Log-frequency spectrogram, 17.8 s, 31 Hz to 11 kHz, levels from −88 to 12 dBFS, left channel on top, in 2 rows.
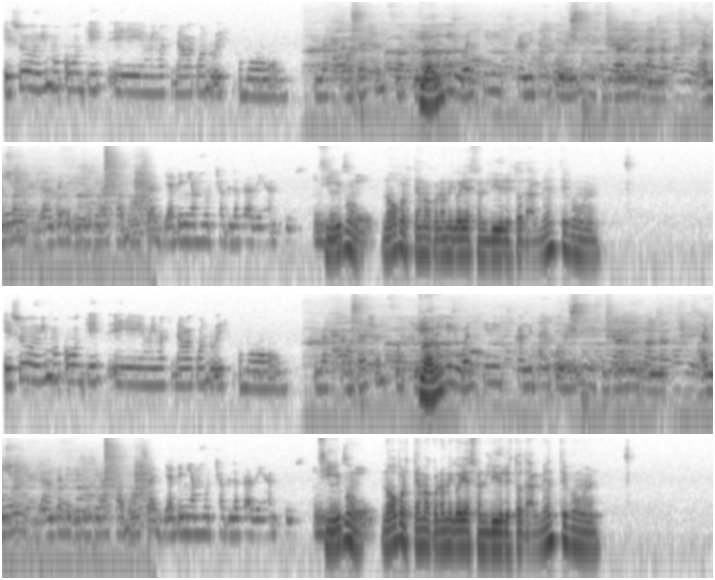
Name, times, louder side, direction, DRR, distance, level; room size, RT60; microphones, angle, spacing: voice 1, 0.0-3.6 3.9-8.3 8.7-13.5 16.7-16.8, right 1 dB, 25° right, 1.1 m, -32 dB
sound 1, 3.7-10.8, equal, ahead, 2.2 m, -34 dB
voice 2, 5.2-5.5 12.9-13.4 13.6-16.3, right 3 dB, 80° right, 0.7 m, -21 dB
5.9 x 5.7 x 4.2 m
head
